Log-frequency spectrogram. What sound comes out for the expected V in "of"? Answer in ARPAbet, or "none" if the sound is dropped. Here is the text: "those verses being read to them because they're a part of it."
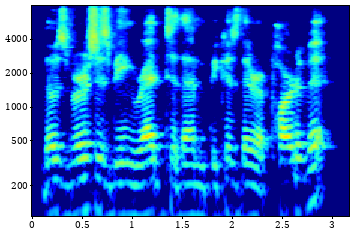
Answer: V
